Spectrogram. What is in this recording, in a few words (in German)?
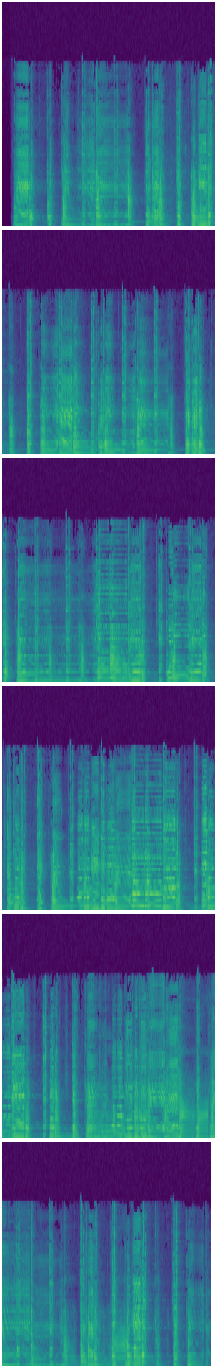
boarischer; stoaberg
